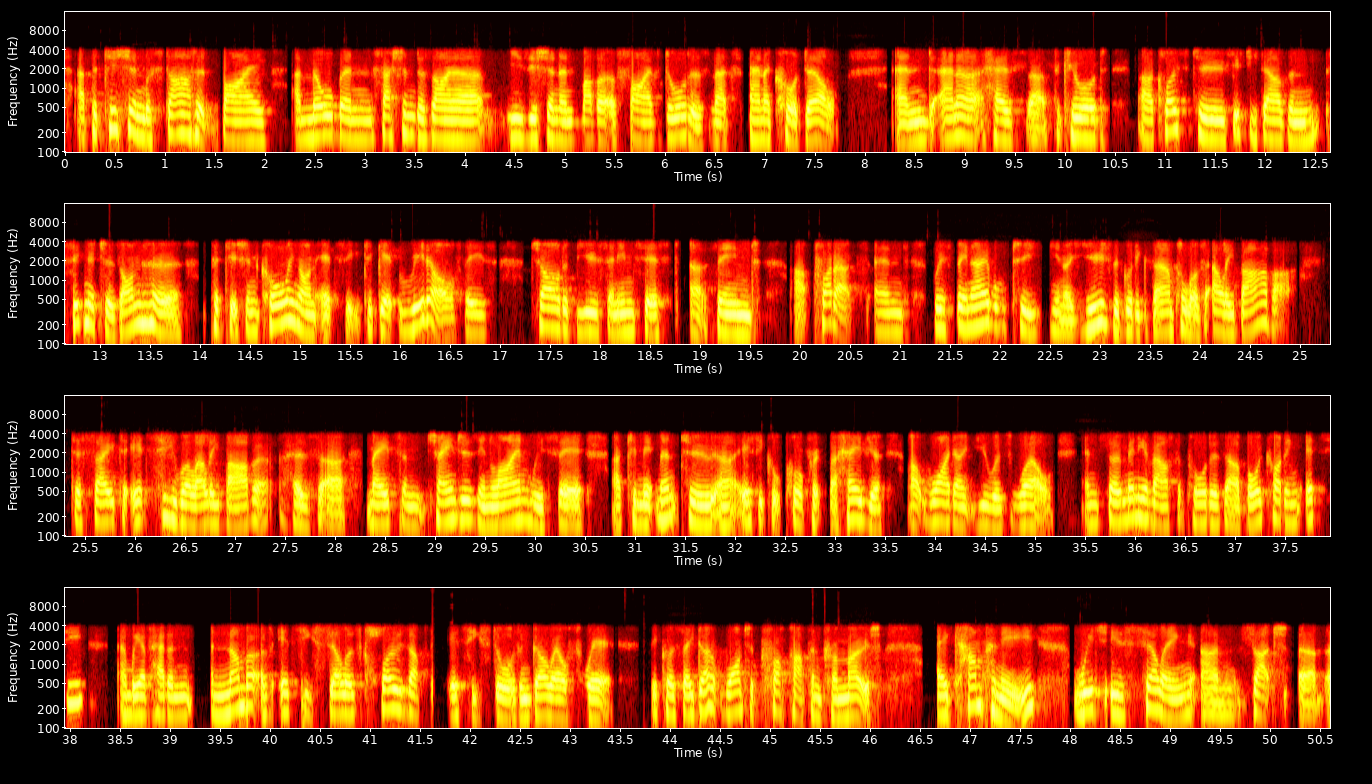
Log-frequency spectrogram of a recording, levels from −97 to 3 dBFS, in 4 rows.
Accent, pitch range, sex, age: Australian, 150-180 Hz, female, 50-69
